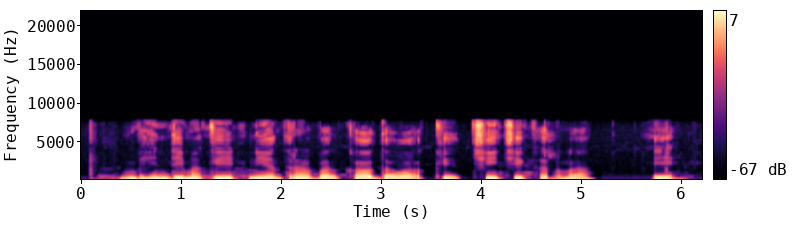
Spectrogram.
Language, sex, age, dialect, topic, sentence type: Chhattisgarhi, male, 25-30, Eastern, agriculture, question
